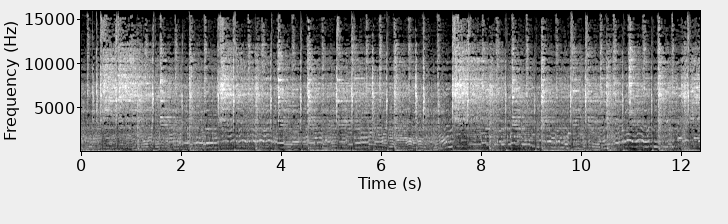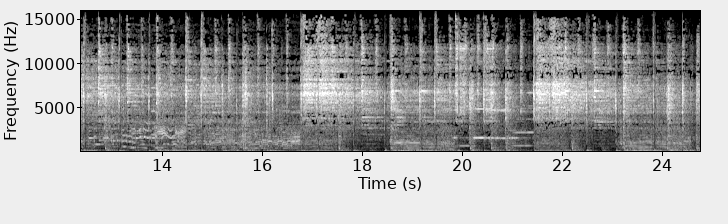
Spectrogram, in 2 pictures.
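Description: Live rock trio playing loud: electric guitar and bass guitar over a drum kit, with stretches of cymbal wash, heard from the crowd.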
